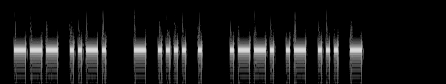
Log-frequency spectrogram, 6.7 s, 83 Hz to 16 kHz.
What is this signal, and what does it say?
Morse code, heard as a keyed tone, about 21 wpm, 700 Hz. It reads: OF THE PAST
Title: Sets of 6 Words - 20wpm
